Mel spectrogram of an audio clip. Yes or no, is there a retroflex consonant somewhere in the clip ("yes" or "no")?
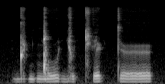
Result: yes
